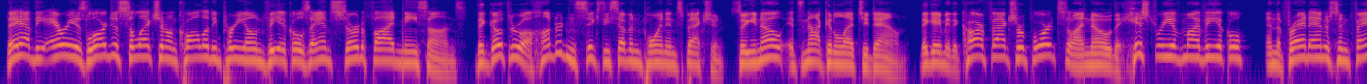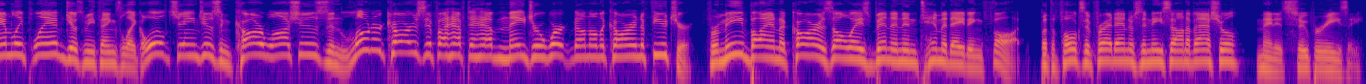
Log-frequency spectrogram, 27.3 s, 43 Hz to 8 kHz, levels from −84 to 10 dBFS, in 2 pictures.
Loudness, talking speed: -22 LUFS, 220 wpm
